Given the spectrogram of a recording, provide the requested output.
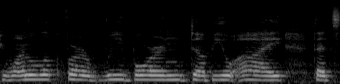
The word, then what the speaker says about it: Reborn WI: So I was mispronouncing the name of the nursery. This came, I was saying Reborn Wee. It's W-I, and the baby came from Wisconsin. So I realized today it's Reborn W-I. It's not pronounced Wee.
